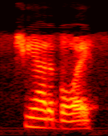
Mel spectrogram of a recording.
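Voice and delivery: straight-faced flat delivery. Retelling a father's joke about a new baby: imitating a deadpan reply. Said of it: "he's just straight, like, straight".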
